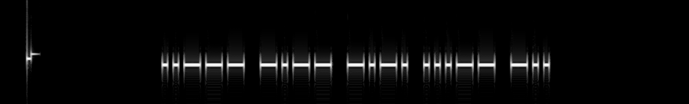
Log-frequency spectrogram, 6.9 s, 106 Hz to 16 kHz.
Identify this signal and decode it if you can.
Morse code, heard as a keyed tone, about 23 wpm, 700 Hz. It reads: 2YC3D
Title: Code Groups - 5 Letter:Numbers - 22wpm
